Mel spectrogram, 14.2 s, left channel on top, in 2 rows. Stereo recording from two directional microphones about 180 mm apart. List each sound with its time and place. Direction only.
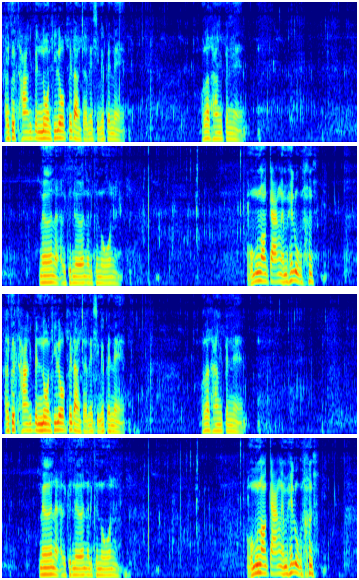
0.0 s speech: 15° right (ahead or behind)
3.9 s speech: 10° right (ahead or behind)
7.9 s speech: 15° right (ahead or behind)
12.0 s speech: 30° right (ahead or behind)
